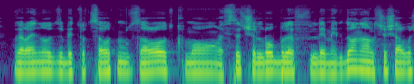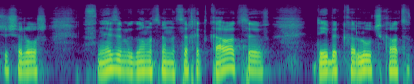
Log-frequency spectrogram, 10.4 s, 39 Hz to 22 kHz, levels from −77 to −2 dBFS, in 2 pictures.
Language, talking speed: Hebrew, 115 wpm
